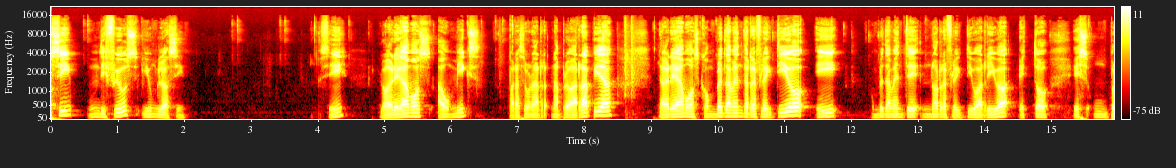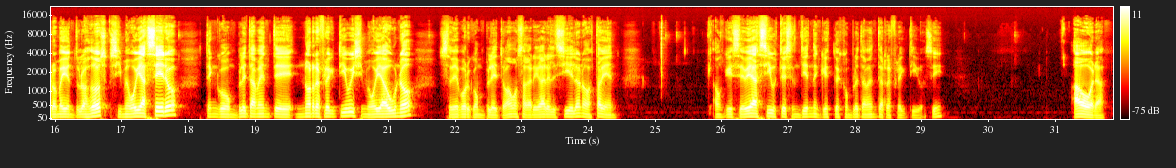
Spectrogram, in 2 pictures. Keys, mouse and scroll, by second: 1.4 shift+a, 3.8-4.5 middle drag, 4.5-5.7 drag, 8.7 click, 10.0 click, 10.7-12.8 middle drag, 12.8-14.8 drag, 15.0-18.3 middle drag, 19.5 middle click, 20.7 middle click, 20.9-23.5 middle drag, 24.0-28.6 middle drag, 30.4 middle click.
